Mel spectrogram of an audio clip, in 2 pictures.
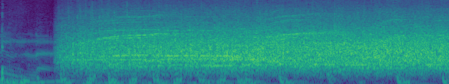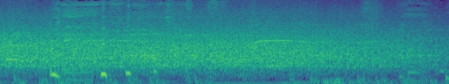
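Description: A round of applause bursts in suddenly and holds at a steady, dense level of many hands clapping, with a few brief whoops rising above it before it eases slightly at the end.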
